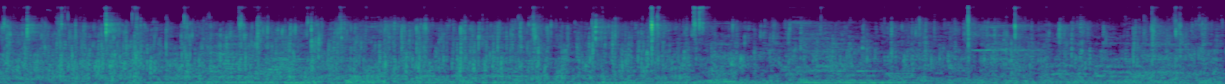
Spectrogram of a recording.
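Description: Hot pot broth bubbling at a boil, with many small scattered pops and crackles.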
